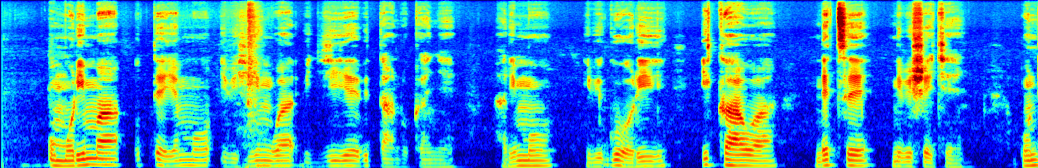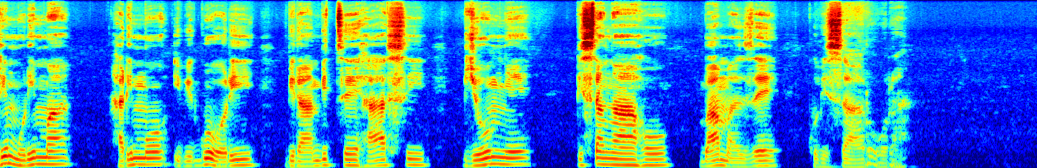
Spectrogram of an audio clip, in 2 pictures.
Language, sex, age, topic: Kinyarwanda, male, 18-24, agriculture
